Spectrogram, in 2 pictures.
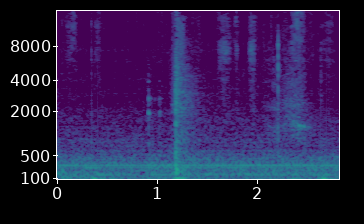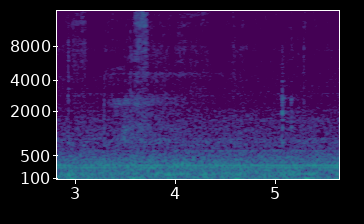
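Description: Computer mouse clicks picked up by a desk microphone: about seven soft, low thumps at irregular intervals, with a few fainter clicks, over a steady faint hum.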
